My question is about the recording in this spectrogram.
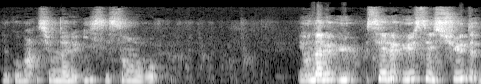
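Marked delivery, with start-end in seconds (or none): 3.0-4.8 louder, higher burst of joy at the win; excited win. Real, not acted. Scratching a ticket for viewers, thrilled to find the U, excited shout. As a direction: cheer out the small win, loud and high.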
